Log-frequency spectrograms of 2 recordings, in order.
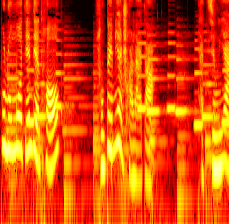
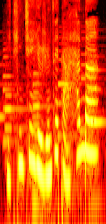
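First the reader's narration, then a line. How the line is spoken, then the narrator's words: Soft question. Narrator (Chinese): 轻声问道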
